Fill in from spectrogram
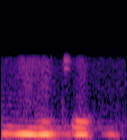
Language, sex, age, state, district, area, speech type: Tamil, female, 30-45, Tamil Nadu, Namakkal, rural, conversation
